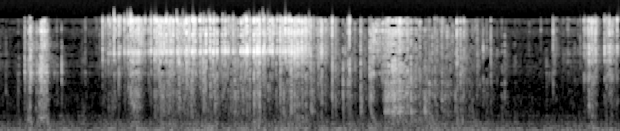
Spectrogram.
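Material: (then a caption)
Soap. A dark utility knife blade, held in a hand with dark nails, shaves cubes off a solid yellow bar of soap scored in a grid. The result is bright, crisp scraping and crumbly cutting, with a long dense stretch of shaving in the middle and shorter bursts before and after.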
